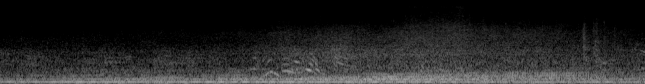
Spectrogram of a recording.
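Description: A low, steady engine hum, with a rushing noise that swells and fades around the middle, and brief faint voices.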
